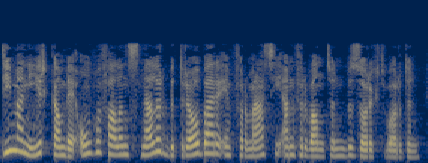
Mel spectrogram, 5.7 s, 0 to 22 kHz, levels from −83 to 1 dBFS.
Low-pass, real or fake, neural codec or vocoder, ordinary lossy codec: 7.2 kHz; real; none; none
